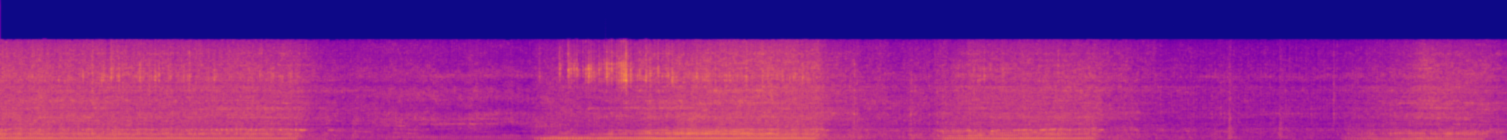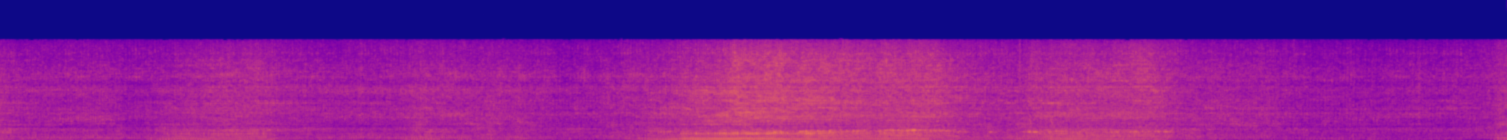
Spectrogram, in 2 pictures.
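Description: ATV (quad bike) engine: steady for the first few seconds, then rising in pitch as the throttle opens and dropping back again, about six times over the ride, loudest in the first half.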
